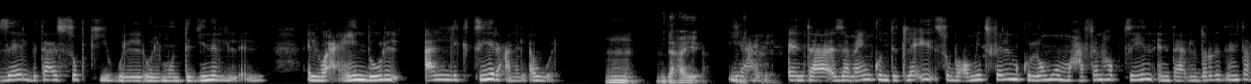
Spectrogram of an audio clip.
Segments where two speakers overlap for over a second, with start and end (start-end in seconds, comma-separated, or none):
none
